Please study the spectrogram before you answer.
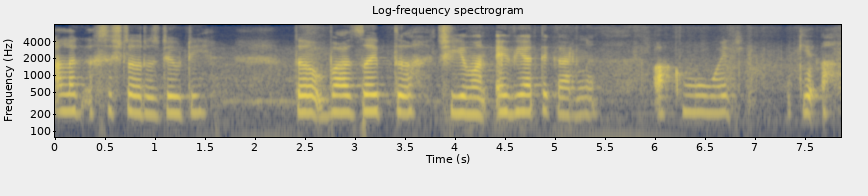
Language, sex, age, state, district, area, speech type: Kashmiri, female, 30-45, Jammu and Kashmir, Bandipora, rural, spontaneous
